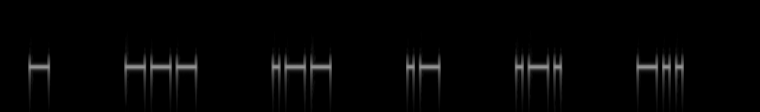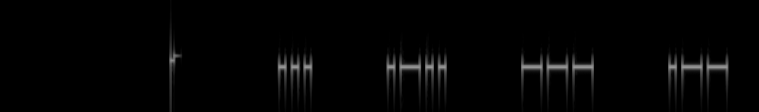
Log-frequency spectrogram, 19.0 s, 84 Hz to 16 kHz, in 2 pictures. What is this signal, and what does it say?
Morse code, heard as a keyed tone, about 15 wpm, spaced as for 7 wpm, 700 Hz. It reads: TOWARD SLOW
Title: 4x Character Spacing - Top 500 Words - 15wpm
